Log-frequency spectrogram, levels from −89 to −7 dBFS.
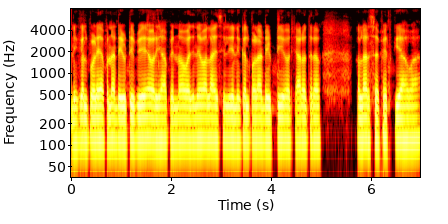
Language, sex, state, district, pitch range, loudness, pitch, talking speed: Hindi, male, Chhattisgarh, Kabirdham, 115-120 Hz, -17 LUFS, 115 Hz, 230 wpm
